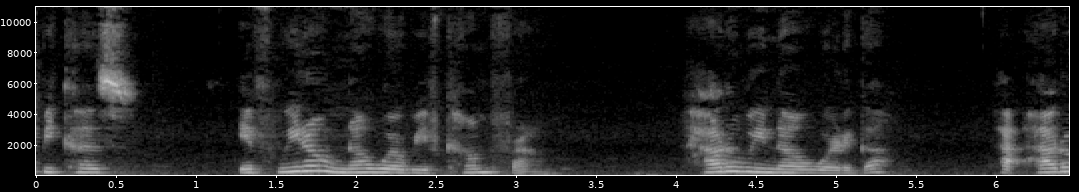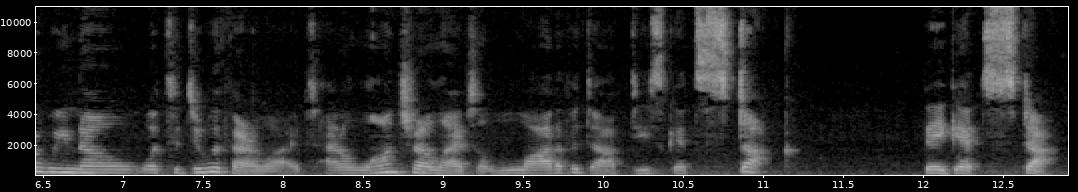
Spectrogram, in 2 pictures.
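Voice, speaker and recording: A middle-aged woman with a New York accent, a therapist guest telling her personal story in an interview, animated and acting out the voices she quotes. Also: mid-range voice.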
